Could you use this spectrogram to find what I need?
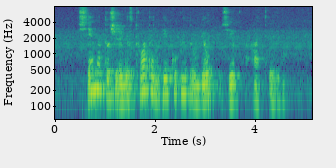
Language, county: Lithuanian, Panevėžys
